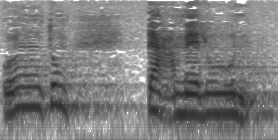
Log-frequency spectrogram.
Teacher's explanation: النون بعدها التاء والتاء من حروف الإخفاء اخفي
